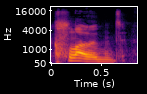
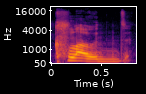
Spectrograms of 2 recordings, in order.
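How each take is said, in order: Both takes have the same delivery.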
